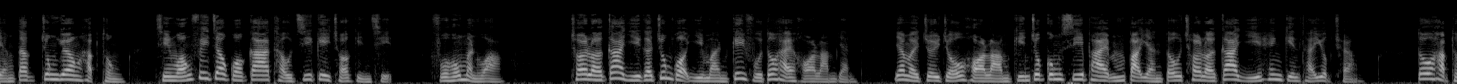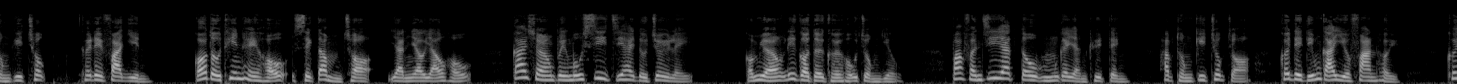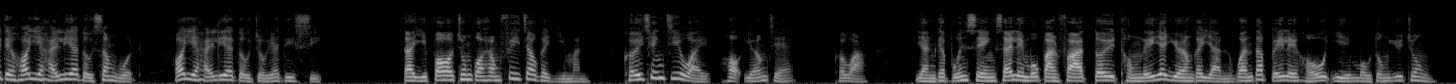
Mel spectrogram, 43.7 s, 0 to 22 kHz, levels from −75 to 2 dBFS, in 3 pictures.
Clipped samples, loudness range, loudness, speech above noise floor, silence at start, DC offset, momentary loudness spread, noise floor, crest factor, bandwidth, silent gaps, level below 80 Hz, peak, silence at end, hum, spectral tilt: under 0.1%; 4 LU; -28 LUFS; 38 dB; 0 s; under 0.1%; 11 LU; -65 dBFS; 18 dB; 11.5 kHz; none; -60 dBFS; -8 dBFS; 0.2 s; none; -5.5 dB/octave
